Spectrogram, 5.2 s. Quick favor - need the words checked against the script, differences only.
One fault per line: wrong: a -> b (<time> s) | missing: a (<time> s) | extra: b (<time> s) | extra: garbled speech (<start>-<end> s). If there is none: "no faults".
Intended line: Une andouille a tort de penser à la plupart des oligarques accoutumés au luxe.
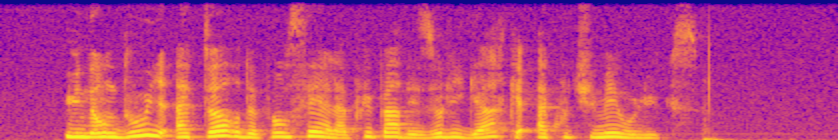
no faults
